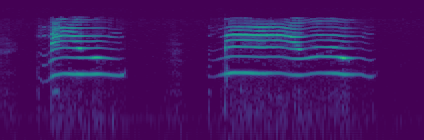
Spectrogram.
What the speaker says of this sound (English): At once there came a pathetic mewing.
